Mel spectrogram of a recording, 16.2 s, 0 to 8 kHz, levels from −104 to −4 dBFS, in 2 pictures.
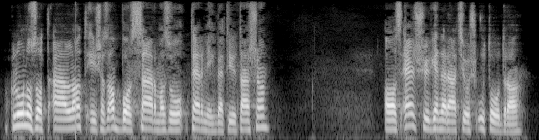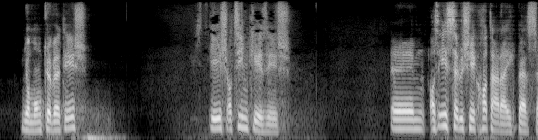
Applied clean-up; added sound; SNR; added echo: neural mask model Resemble Enhance denoiser.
